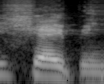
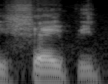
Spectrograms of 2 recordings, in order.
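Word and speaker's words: Tschoepe: one in HR, that's going to be Trey Shapy. Now, I'm y'all going to have to look at how to spell that cuz I I know you guys aren't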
